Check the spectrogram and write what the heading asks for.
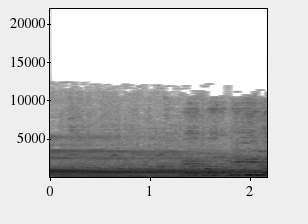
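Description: A man's long, drawn-out "ohhh" that slowly falls in pitch and fades about a second and a half in, over crowd noise, as a reaction to a shot on goal. Other voices start near the end.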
